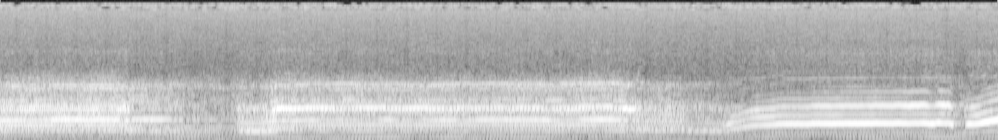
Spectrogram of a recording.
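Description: A train whistle sound effect for the Summer Show Train sounds in long, loud, sustained blasts, its chord bending upward near the end, over a steady low rumble as the train pulls out. No one speaks.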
